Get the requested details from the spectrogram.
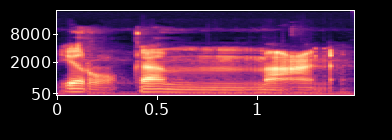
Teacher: kata yang ada ba sukun Tetapi dia diidgamkan ke dalam mim yang berharakat fathah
